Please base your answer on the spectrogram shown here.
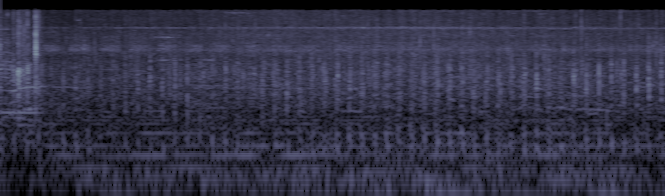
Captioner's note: helicopter rumbles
